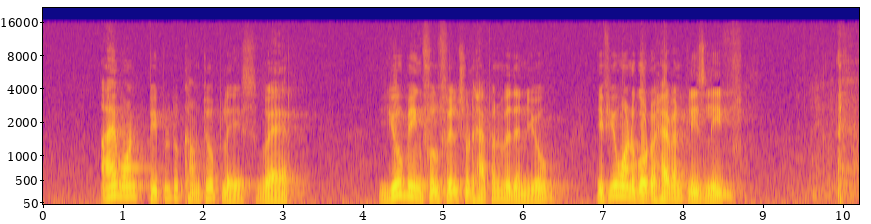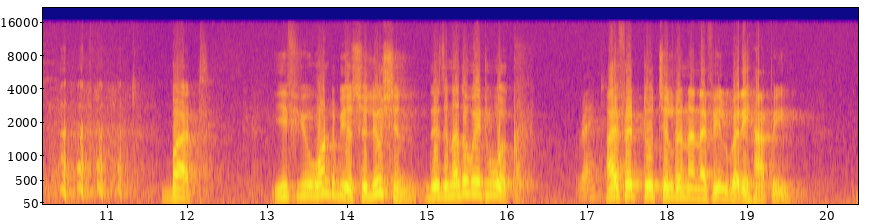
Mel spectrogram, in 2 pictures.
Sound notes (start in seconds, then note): 9.4 laughter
